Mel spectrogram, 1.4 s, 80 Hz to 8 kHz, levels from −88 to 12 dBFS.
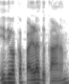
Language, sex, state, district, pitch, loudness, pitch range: Telugu, male, Andhra Pradesh, Anantapur, 125 Hz, -17 LUFS, 110-145 Hz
